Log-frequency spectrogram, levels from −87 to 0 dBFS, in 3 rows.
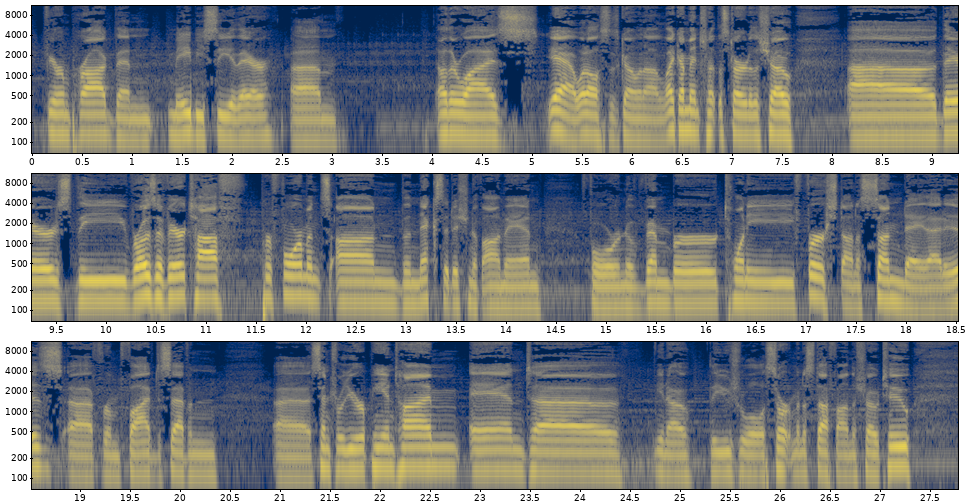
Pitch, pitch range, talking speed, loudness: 125 Hz, 115-135 Hz, 150 wpm, -17 LUFS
